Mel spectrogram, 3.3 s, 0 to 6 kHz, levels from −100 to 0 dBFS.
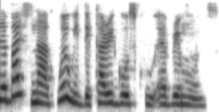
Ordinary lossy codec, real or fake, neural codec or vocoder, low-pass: none; real; none; 5.4 kHz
